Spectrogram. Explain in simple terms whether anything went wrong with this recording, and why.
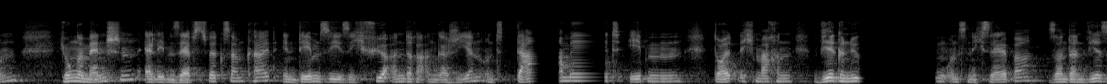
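Yes, the sound stops and restarts a few times. There are three call audio freezes. One runs from 5.30 to 5.61 s and another from 5.75 to 6.07 s. The longest runs from 8.58 to 9.38 s. In each, the sound trails off, mostly into silence in the first and last. Then it picks up where it left off. Data was likely held up on the way, so the receiver ran out.

There are also two short stalls from a late packet, at 6.53 to 6.62 s and 6.64 to 6.70 s. A piece arrived late, so the last sound was held briefly. Then playback continued. Nothing is missing. The sound just lingers slightly too long.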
